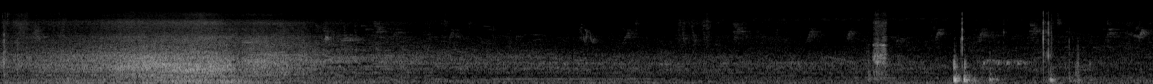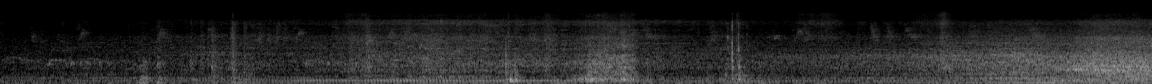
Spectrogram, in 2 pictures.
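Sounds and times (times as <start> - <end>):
passing motor vehicle hum: 0.0 - 9.5, 10.9 - 23.0.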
